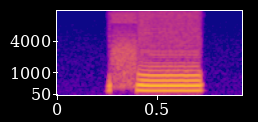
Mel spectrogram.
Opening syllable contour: high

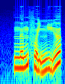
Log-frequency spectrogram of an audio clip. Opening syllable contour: rising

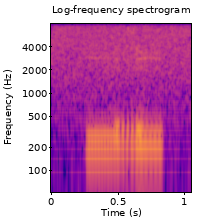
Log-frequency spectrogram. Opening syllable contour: low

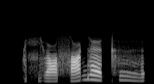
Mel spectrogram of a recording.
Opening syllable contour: low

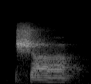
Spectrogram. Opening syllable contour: low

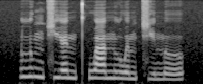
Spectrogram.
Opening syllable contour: falling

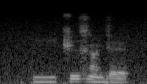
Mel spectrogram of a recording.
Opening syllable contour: low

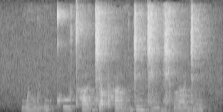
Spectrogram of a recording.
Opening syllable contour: low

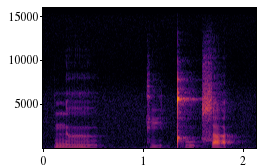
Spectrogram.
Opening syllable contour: falling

